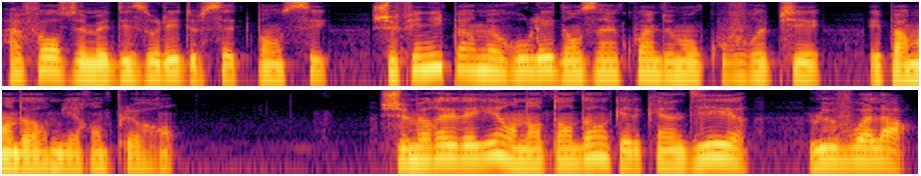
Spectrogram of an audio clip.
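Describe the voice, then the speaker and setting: A woman reads a classic novel aloud in steady, expressive scripted narration. Her voice sits fairly low and even. The recording is dry and close, with no room sound. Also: moderate pace, no room sound. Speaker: audiobook reader.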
